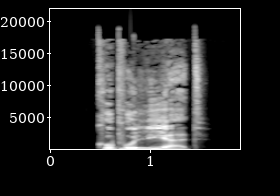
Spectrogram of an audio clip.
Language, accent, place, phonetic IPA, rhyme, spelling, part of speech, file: German, Germany, Berlin, [ˌkopuˈliːɐ̯t], -iːɐ̯t, kopuliert, verb, De-kopuliert.ogg
- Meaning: 1. past participle of kopulieren 2. inflection of kopulieren: third-person singular present 3. inflection of kopulieren: second-person plural present 4. inflection of kopulieren: plural imperative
